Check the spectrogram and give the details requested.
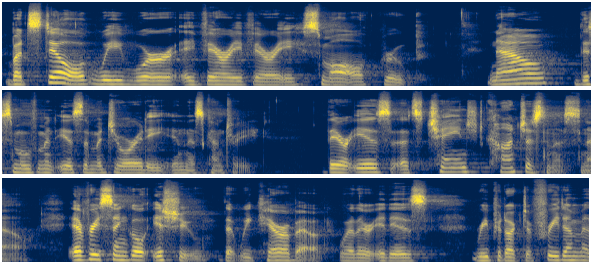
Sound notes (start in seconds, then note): none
